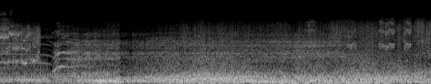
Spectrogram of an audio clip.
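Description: Film soundtrack of a speeding car: engine running hard at speed, heard as a dense, steady noise. It is preceded by a held high tone in the first half-second that bends down as it ends.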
